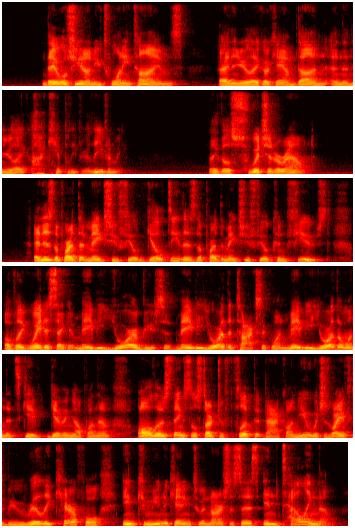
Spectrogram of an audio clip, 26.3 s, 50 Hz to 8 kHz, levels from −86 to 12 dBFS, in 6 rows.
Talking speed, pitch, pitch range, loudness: 230 wpm, 125 Hz, 115-140 Hz, -27 LUFS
